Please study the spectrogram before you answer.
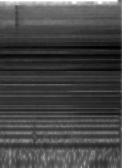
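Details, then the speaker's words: Lennox CD radio with stuck tray, microphone held close: steady, even electric buzz with no clicks or tray movement while the display shows open; motor runs but tray does not open, slipping or worn drive belt suspected, not confirmed. "If we I think well it's saying open on the screen here and it's just trying and nothing's happening. So the motor's working. I would suspect it's just a belt."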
